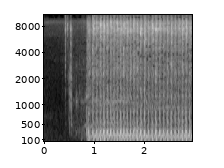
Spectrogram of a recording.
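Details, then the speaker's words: Yamaha Aerox (old) scooter after wiring repair, yellow MIL that stayed on now off: brief starter whir, then steady even pulsing idle with no misses or knocks; normal. "Normal ya, indikatornya mati."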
